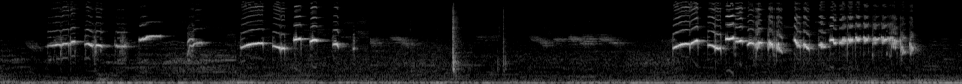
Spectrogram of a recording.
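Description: Orange-headed thrush singing in short bursts of sweet, varied whistled phrases, rich and warbling, separated by brief pauses, ending in a louder, fuller run.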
